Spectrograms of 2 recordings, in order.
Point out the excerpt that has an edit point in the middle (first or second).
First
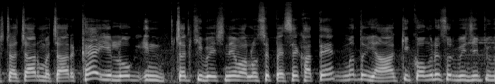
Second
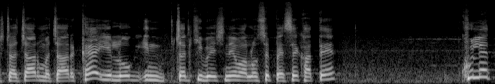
first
